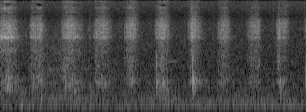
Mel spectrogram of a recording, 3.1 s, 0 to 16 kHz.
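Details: Maglite 2D flashlight during a Cree LED bulb upgrade, head screwed back onto its threads while Vaseline is spread over them: rhythmic dry rasping about three times a second; dry thread scraping that needs lubrication.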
